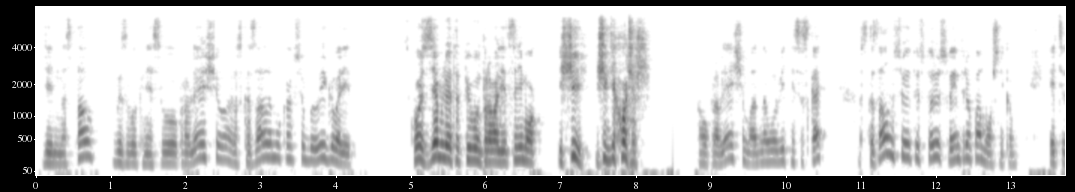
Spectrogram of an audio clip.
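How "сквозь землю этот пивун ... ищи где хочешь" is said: loud, higher princely order; angry command. A narrator's reading. Prince sending his steward to search, angry loud command.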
